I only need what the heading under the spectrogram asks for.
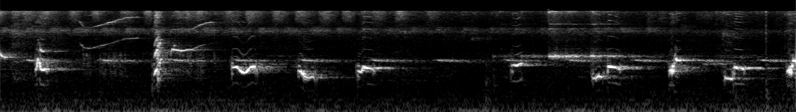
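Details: Sooty-headed bulbul singing as a lure to provoke other bulbuls; softer spaced chirps dipping in pitch, mixed with a few thin rising whistles and a faint insect-like hiss.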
